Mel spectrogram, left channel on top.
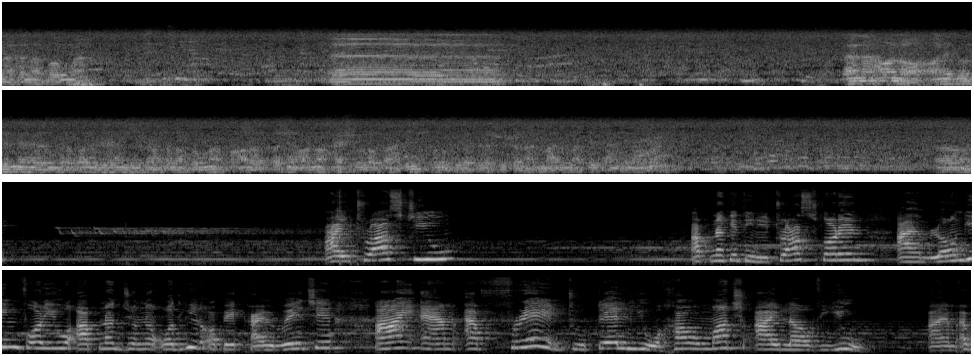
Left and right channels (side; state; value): both; different; correlation 0.00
